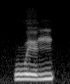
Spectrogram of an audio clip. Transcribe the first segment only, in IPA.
w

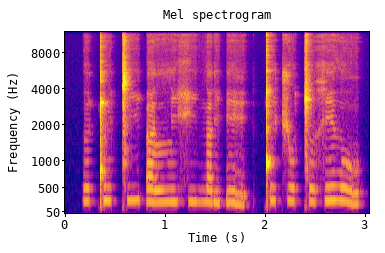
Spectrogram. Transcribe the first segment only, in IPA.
ɵ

